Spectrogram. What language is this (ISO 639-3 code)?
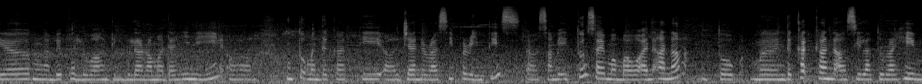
msa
